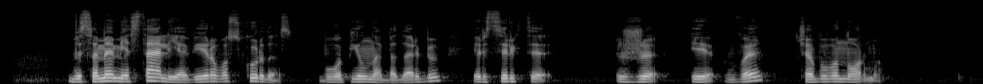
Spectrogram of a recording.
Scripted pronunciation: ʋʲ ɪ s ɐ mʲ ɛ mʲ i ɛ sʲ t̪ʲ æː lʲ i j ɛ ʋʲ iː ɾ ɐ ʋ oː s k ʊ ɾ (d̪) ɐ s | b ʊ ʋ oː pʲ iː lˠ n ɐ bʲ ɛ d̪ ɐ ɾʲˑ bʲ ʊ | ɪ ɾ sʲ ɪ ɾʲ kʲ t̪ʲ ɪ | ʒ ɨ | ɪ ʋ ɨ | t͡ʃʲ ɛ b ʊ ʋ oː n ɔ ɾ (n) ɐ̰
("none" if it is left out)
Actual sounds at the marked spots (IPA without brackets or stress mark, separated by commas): d̪, m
